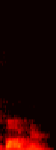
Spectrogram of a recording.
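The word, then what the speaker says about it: Wagner: another, Ethan Hawk, Blue Moon, Michael Benters, and Vagner Mora from Secret. What? It's Vagner.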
